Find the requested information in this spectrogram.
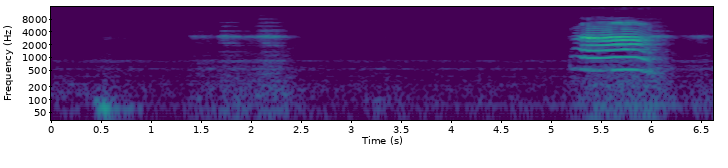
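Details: Mother cat giving birth to kittens, in pain. Faint, thin cries come first, then one loud, drawn-out, strained meow of nearly a second near the end, followed by a soft trailing sound.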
